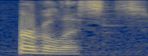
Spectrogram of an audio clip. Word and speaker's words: herbalists: blacksmiths and 1% herbalists herbalists people don't like it when I don't pronounce the h um the problem is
